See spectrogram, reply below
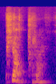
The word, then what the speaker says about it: Piotr: It's the irony of it for me, because when Petr Yan, I've probably just butchered that name, it's Piotr Yan. Yeah, you say it beautifully. Just say that again for everyone who didn't hear you. – Piotr. – There you go, spot on.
